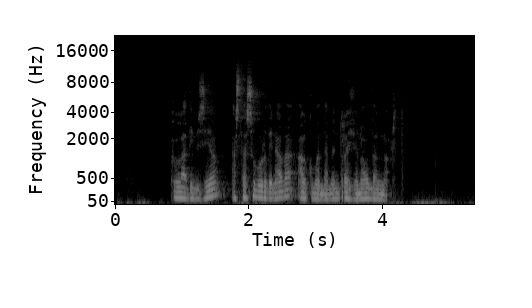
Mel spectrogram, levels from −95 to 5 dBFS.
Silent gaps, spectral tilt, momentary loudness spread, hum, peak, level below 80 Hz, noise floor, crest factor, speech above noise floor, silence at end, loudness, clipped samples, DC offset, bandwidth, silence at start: none; -5.5 dB/octave; 6 LU; none; -36 dBFS; -72 dBFS; -75 dBFS; 16 dB; 25 dB; 0.4 s; -51 LUFS; under 0.1%; under 0.1%; 13.5 kHz; 0.15 s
